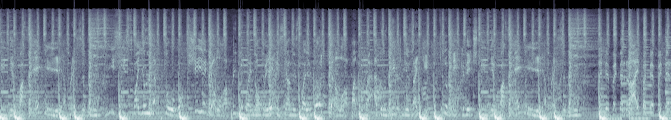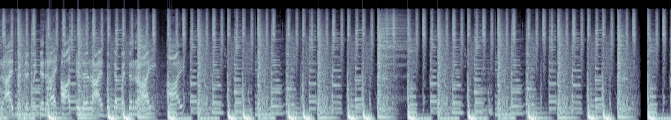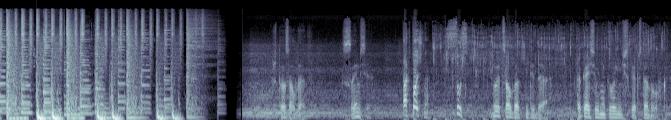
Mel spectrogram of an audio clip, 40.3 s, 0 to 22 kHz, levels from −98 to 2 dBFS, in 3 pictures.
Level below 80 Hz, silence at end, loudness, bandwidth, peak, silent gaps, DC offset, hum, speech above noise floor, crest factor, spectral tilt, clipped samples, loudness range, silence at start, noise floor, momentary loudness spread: -18 dBFS; 0.1 s; -13 LUFS; 16.5 kHz; 0 dBFS; 26.24-26.35 s, 31.45-31.56 s; 0.6%; none; 32 dB; 12 dB; -4.5 dB/octave; under 0.1%; 15 LU; 0 s; -45 dBFS; 16 LU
